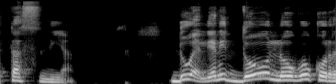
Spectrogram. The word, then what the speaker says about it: تثنیہ: کہا جاتا ہے تثنیہ، بلکہ ہم تلفظ کرتے ہیں تثنیہ، صحیح تلفظ اس کا ہے تثنیہ۔ ڈویل یعنی دو لوگوں کو ریفر کرنے کے لیے ورڈز ہے، جس کی مثال کیا تھی؟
